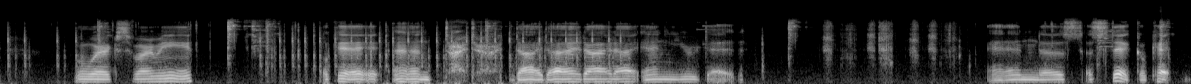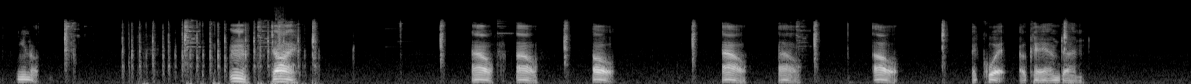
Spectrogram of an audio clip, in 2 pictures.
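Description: A sword strikes repeatedly with short thuds.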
